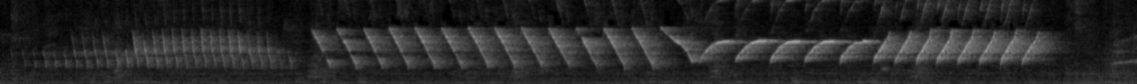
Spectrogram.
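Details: Canary singing, used to get silent canaries to start singing: a high trill, then a series of quick repeated upward-swept notes, then faster looping notes, each phrase sharply changing tempo.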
